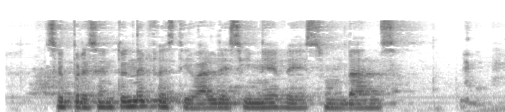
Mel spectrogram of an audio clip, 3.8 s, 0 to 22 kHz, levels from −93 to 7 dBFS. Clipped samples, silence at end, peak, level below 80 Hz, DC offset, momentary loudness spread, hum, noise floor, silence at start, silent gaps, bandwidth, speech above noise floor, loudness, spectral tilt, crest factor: under 0.1%; 0.2 s; -12 dBFS; -60 dBFS; under 0.1%; 8 LU; none; -50 dBFS; 0.25 s; none; 11.5 kHz; 23 dB; -28 LUFS; -5 dB/octave; 16 dB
